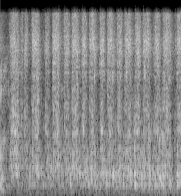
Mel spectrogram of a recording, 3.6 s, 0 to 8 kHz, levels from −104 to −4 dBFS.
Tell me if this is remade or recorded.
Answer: recorded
